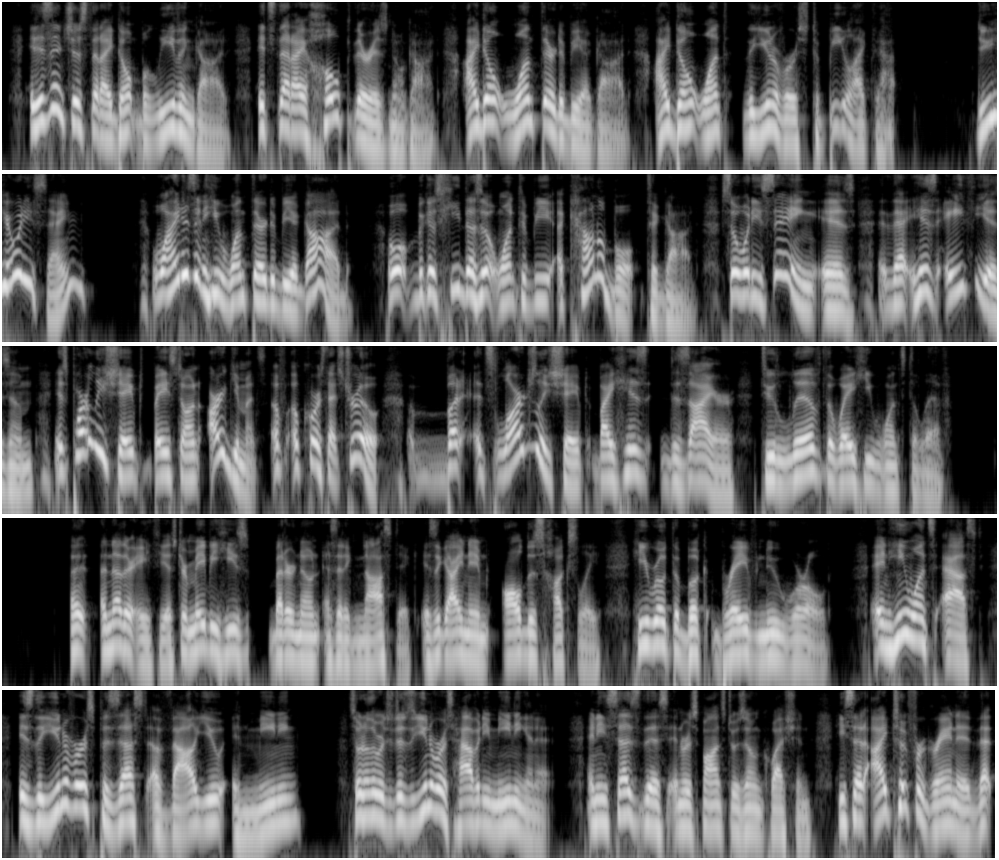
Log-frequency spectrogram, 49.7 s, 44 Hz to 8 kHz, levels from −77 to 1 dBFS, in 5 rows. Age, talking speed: 40-59, 190 wpm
